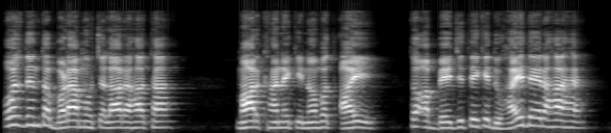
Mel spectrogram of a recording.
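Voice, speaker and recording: A villager jeers in a taunting, high, bright voice, as a man puts him on. He mocks with scorn. This is a storybook tale voice. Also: moderate pace. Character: mocking male villager.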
